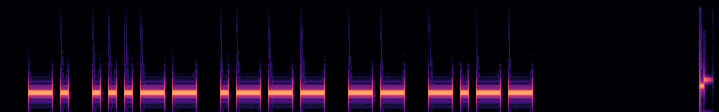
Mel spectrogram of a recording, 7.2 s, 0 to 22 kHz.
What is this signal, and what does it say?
Morse code, heard as a keyed tone, about 15 wpm, 700 Hz. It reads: N3JMY
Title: USA Callsign DE Callsign 15wpm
